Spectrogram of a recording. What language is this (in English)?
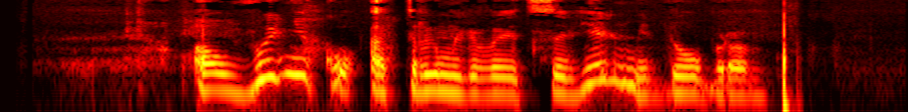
Belarusian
